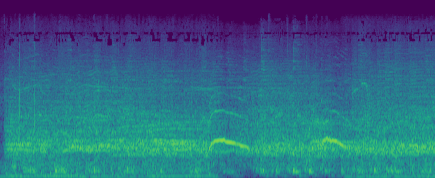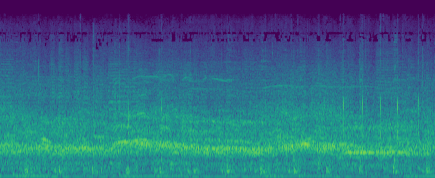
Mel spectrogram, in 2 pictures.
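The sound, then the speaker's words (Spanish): A big stadium crowd of Tigres fans cheers and roars continuously during an early-morning title celebration at the university stadium in Monterrey, a dense wash of voices with scattered whoops and shouts rising above it, loud throughout. “Tras conquistar el Akron, Tigres tomó un vuelo charter a la ciudad de Monterrey para celebrar de madrugada con su afición en el estadio universitario.”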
